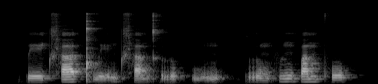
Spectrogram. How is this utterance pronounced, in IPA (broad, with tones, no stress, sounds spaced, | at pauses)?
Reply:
p eː˦˥ t͡ɕʰ aː˥˩ t̚ kʰ w eː˩˦ n t͡ɕʰ a˧ m kʰ r o˨˩ k̚ ʔ u˩˦ n | p r o˧ m f ɯ˥˩ ŋ p a˥˩ m pʰ o˥˩ k̚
